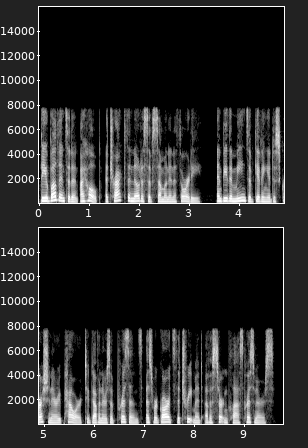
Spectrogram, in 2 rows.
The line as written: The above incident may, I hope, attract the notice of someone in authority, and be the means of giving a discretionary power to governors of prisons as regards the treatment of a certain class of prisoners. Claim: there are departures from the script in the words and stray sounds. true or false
true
